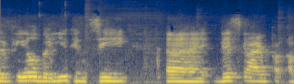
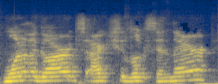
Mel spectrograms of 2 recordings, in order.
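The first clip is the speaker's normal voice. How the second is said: normal talking voice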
